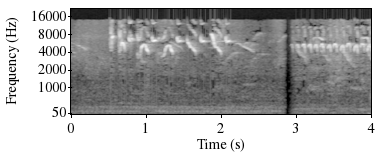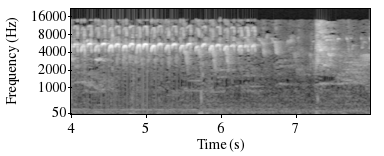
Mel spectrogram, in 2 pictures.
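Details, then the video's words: Sunbird (kolibri wulung) used as a lure call: high, thin twittering chirps, then a fast, even, sharp trill of notes repeated several times a second for about three seconds. "BUNYI KOLIBRI WULUNG"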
